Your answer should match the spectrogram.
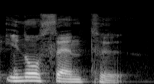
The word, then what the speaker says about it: innocent: He is innocent compared to his brother. – 네, 그런데 innocent의 발음이 너무 마리오다워서 네. 다시 한번 할게요. 네. 자, 따라해보세요. Innocent. – Innocent. – Cent가 아니라 innocent.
